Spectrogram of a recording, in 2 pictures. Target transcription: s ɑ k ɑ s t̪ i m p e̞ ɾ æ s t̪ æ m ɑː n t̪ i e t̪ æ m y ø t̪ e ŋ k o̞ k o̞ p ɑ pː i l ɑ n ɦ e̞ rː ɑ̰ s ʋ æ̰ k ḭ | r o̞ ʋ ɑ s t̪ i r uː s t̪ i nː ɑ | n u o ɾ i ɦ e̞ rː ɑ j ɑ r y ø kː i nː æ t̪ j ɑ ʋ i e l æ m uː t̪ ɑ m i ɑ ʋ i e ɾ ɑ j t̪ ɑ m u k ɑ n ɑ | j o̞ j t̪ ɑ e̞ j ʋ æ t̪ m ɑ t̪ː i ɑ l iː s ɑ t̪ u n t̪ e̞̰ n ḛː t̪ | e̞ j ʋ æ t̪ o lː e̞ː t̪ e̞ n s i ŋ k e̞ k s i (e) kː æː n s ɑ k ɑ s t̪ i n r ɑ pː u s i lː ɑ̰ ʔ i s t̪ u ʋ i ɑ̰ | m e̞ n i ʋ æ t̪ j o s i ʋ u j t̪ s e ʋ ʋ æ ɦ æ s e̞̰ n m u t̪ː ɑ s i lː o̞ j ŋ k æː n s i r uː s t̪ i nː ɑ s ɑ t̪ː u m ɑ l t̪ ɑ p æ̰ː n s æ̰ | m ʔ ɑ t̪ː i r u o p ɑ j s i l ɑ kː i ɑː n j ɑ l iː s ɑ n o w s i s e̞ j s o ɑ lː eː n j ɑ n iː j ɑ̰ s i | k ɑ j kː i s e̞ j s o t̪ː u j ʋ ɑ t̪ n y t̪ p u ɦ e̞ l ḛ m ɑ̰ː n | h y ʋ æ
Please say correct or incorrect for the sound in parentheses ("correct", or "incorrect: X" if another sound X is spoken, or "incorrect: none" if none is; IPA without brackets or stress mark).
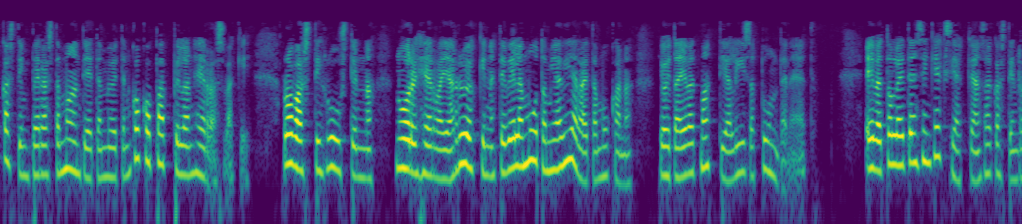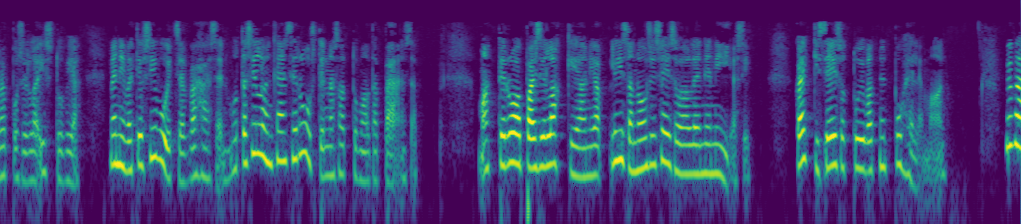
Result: incorrect: æ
